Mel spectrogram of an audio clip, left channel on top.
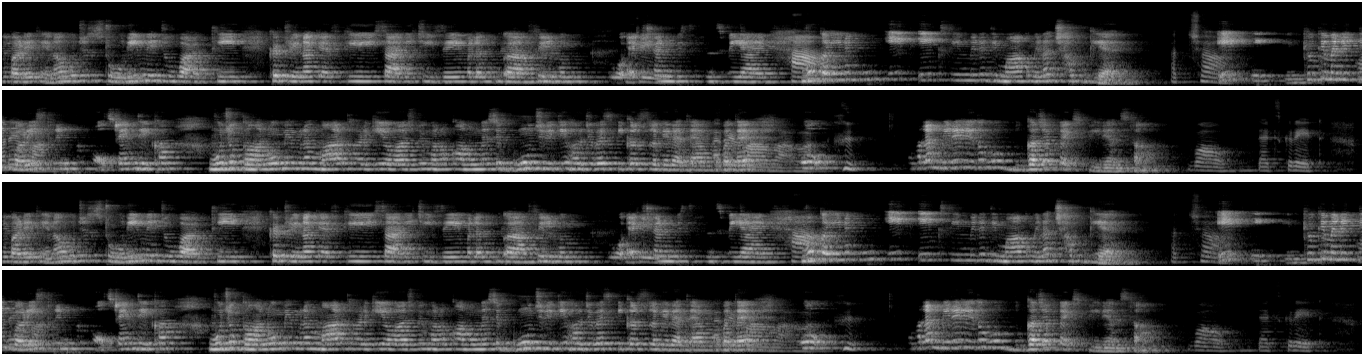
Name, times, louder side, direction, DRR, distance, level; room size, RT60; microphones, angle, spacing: voice 1, 0.0-5.7 6.1-11.3 12.1-21.3 21.6-21.8 22.7-25.1, equal, 5° right, 0 dB, 1.4 m, -25 dB
voice 2, 5.0-6.7 7.8-8.3 11.9-12.2 13.6-14.1 20.7-21.7 22.0-22.2 25.5-27.1, left 4 dB, 25° left, 9 dB, 0.4 m, -33 dB
12.0 x 6.6 x 2.2 m, 0.73 s
head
